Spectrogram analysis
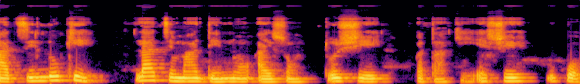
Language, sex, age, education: Yoruba, female, 30-45, primary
